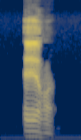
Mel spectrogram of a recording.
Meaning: second-person singular present indicative/subjunctive of errer
- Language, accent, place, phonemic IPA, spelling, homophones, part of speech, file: French, France, Lyon, /ɛʁ/, erres, erre / errent, verb, LL-Q150 (fra)-erres.wav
